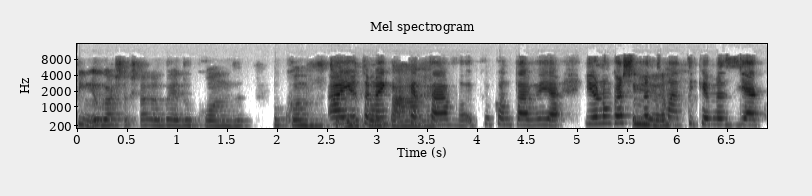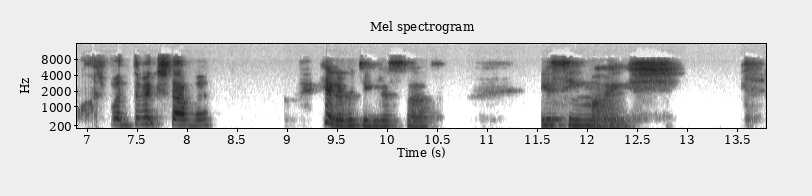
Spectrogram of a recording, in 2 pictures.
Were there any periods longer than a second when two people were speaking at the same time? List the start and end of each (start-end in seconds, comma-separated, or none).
2.5-3.7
